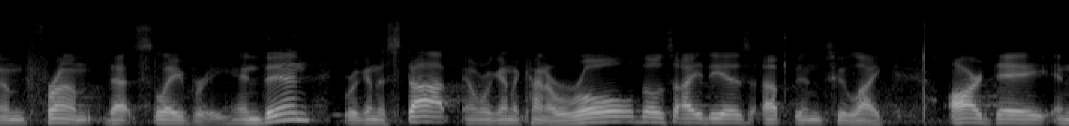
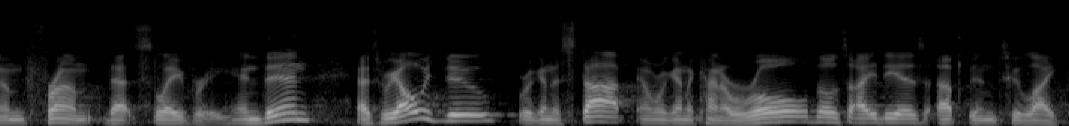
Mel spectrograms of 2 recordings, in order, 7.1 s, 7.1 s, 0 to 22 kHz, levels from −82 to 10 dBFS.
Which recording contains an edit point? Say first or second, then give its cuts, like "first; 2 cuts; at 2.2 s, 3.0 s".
first; 1 cut; at 2.2 s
